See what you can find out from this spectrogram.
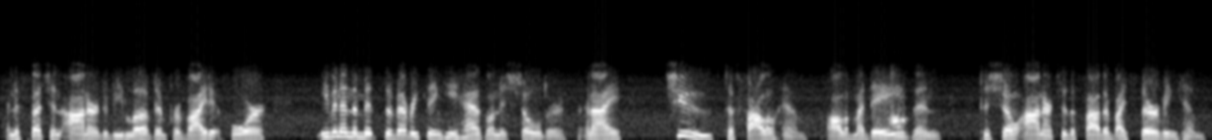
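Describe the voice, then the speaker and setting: A woman's voice: on the low side, moderate pace. A woman co-hosting a religious show, giving a reverent, grateful devotional testimony. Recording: hissy, tinny phone line.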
